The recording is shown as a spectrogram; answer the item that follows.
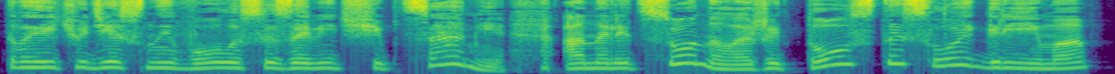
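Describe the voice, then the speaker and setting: A cheerful, gushing young woman, as a male reader puts her on, eager and bubbly. Her voice sits high and lively in a dry audiobook recording. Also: normal speed, dry recording.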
